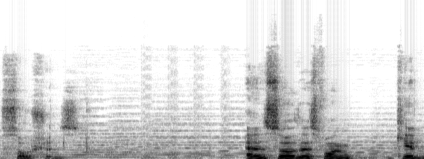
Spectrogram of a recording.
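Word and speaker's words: Socs: in the book like they spell it S O C S S. So like socks, but then immediately after in brackets it says pronounced SOAS.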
